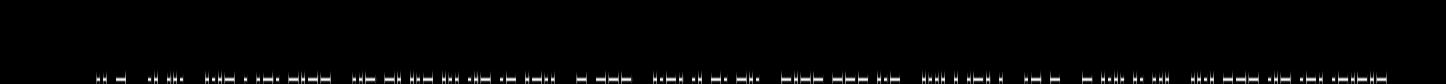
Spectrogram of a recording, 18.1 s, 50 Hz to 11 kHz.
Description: Morse code, heard as a keyed tone, about 30 wpm, 700 Hz. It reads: IT IS VERY UNUSUAL TO FIND YOU HERE AT THIS HOUR.
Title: Sentences from Top 1400 Words 30wpm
